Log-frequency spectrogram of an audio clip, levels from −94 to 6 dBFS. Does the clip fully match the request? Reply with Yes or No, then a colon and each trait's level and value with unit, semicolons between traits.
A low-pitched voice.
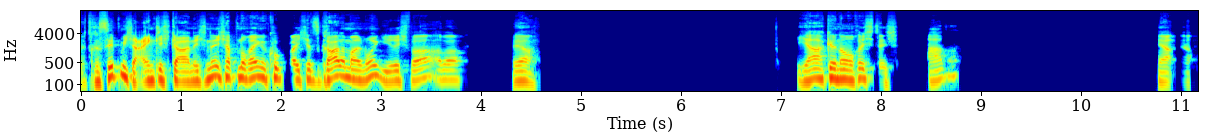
No: medium, 150 Hz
